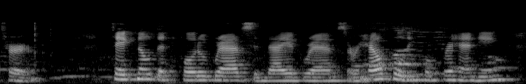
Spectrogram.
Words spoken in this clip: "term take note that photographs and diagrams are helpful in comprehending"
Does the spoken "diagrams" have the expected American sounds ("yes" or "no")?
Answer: no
